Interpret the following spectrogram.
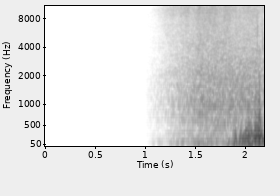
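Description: Dead silence for about a second, then wind rumbling on the microphone fades in and grows louder.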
